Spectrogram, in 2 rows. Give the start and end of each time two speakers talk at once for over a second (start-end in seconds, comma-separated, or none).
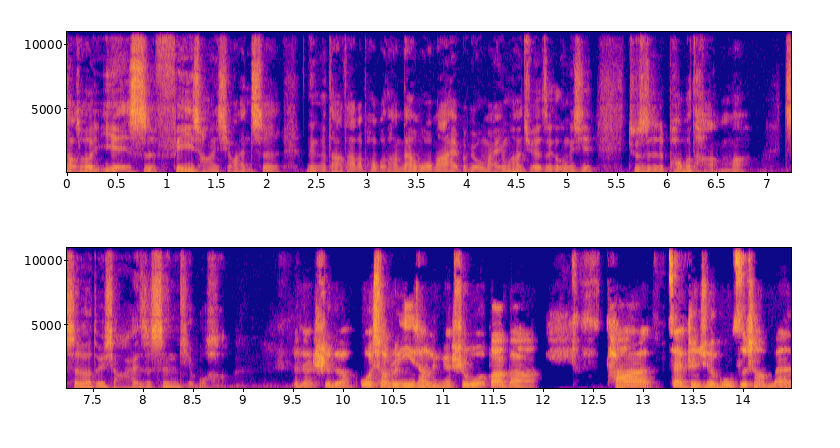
none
